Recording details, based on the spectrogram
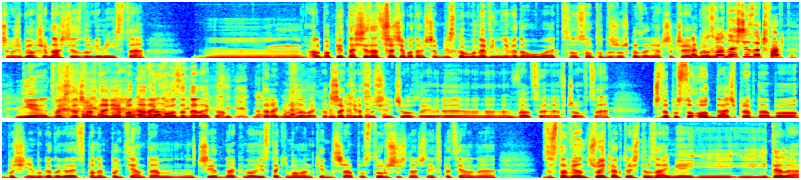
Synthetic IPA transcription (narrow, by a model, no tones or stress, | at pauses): t͡ʂɨxɔd͡ʑbɘɔɕɛmnaɕt͡ɕɛzad̪ɾuɡʲɛmʲjejst̪sɛ | a̰lbɔpʲjɛt̪naɕt͡ɕɛzatʂɛt͡ɕɛbɔt̪amjɛʂt͡ʂɛblʲiskɔbɘwnavʲilɲɛvjad̪ɔmɔbɔjakt̪sɔ̃w̃sɔ̃w̃t̪ɔd̪uʐɛuʂkɔd̪zɛɲat͡ʂɘt͡ʂɨjaɡbd̪vanaɕt͡ɕɛzat͡ʂfaɾt̪ɛɲɛd̪vanaɕt͡ɕɛzat͡ʂfaɾt̪ɛɲɛbɔt̪aɾaɡbɘwɔzad̪alɛkɔ̰t̪aɾaɡbɨwɔzad̪alɛ̰kɔtʂɛxkʲilɔft̪sufɕɛlʲit͡ʂɘwɔt̪ut̪aj | vːalt̪sɛ̰ft͡ʂɔṵft̪sɛ̰ | t͡ʂɨt̪ɔpɔpɾɔst̪uʔɔd̪ːat͡ɕpɾavd̪abɔbɔɕɛɲɛmɔɡɛd̪ɔɡad̪at͡ɕspanɛmpɔlʲit̪sʲjant̪ɛmt͡ʂɨjɛd̪naknɔjɛst̪t̪ːakʲimɔmɛnt̪̚kʲɛd̪ɘtʂɛbapɔpɾɔst̪uɾuʂɘt͡ɕnat̪t͡ɕinɛkspɛt̪ʲjalnɘ | zɔst̪avʲajɔnt̪t͡ʂwɔvjɛkakt̪uɾɛɕɛ̥t̪ɘmzajmʲjɛiiːt̪ɘlɛ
